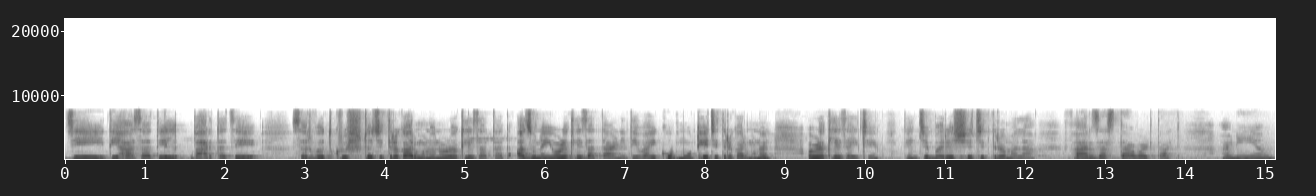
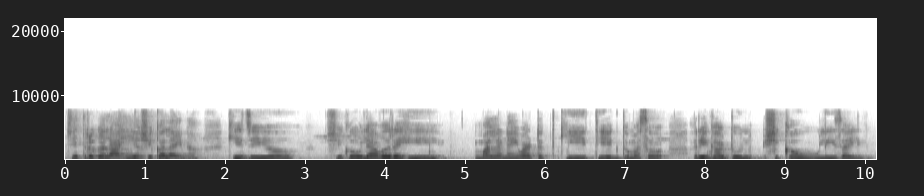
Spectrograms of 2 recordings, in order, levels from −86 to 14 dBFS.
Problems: none marked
